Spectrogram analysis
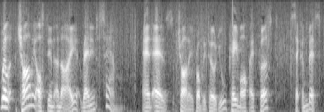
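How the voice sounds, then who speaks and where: An actor playing a suave, playful amateur sleuth in an old-time radio detective drama, with flowery, teasing speech. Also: male voice, medium pitch, very animated, moderate pace, lightly acted. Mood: explanatory, pleased. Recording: dull, muffled old radio recording.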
